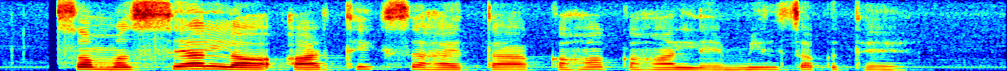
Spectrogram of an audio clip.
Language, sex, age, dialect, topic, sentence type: Chhattisgarhi, female, 36-40, Western/Budati/Khatahi, banking, question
